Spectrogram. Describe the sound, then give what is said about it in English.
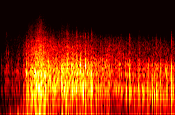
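Raven Blend tea pours steadily into a cup, a continuous splashing, gurgling rush that swells quickly at the start and keeps going for a few seconds, with no talking. “Hi there, today on Typical Books, it's just a quick little update on what I've been reading, what reviews are to come, and I'm going to pour me a cup.”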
